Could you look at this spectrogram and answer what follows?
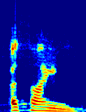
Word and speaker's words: assign: Assign, assign में G is silent.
